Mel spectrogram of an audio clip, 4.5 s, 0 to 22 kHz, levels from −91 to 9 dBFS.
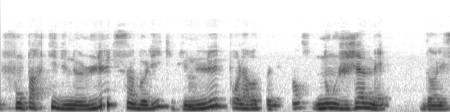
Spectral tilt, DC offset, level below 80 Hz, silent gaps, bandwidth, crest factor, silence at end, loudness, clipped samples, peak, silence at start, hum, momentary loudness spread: -9 dB/octave; under 0.1%; -64 dBFS; none; 6.4 kHz; 12 dB; 0 s; -17 LUFS; under 0.1%; -4 dBFS; 0 s; none; 9 LU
